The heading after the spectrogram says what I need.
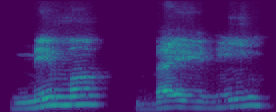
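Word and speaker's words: مِن بَيْنِ: Harf-e-jar will change baino to baini. Mim be, or any pronounce mim, not min anymore, because this ba sound will change this noon sound to mim.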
